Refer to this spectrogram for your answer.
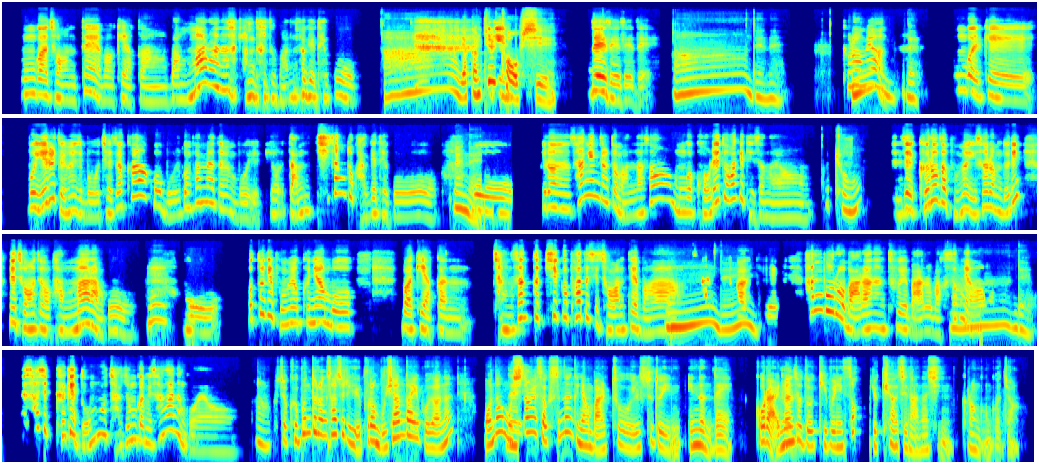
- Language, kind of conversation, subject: Korean, advice, 사회적 지위 변화로 낮아진 자존감을 회복하고 정체성을 다시 세우려면 어떻게 해야 하나요?
- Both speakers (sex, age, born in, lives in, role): female, 40-44, United States, Sweden, advisor; female, 45-49, South Korea, Portugal, user
- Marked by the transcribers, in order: laughing while speaking: "사람들도 만나게"; other background noise; tapping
